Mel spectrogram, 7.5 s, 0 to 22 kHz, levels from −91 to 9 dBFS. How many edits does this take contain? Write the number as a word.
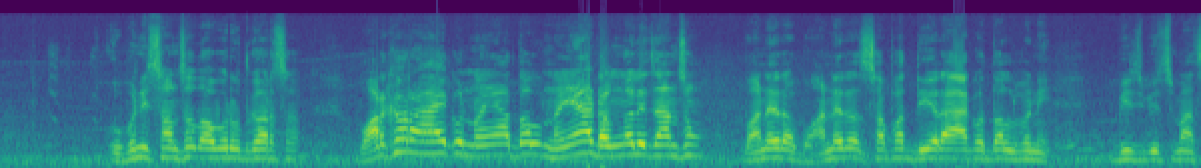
zero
